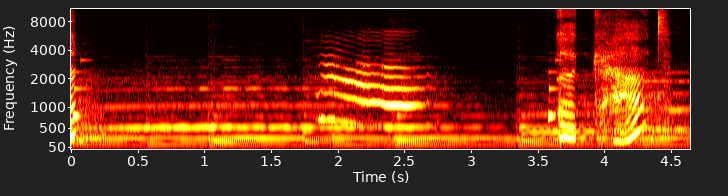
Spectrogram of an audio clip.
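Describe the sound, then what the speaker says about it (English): A cat meows in the video game Genshin Impact during a lunar event, with two drawn-out mews and then a sharper cry over steady tonal game music, fairly quiet and without talk over it. "It really is a cat."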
